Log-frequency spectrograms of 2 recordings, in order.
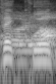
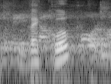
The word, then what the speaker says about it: Växjö: Hampus Vidlund of the Växjö club, and that's got to be one of the toughest Swedish pronunciations, V-A-X-J-O, Växjö. Växjö, but that's taken a lot of practice.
